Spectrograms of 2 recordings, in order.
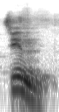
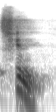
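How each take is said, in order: First: The name begins with a z-like sound. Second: The name begins with a ts-like sound. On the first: This is the spelling with the letter Z. "Z를 써서 진, 진광야 이렇게 말하는 것이 음력에는 맞겠습니다" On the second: This is the original Hebrew form. "히브리어로 말하면 미드바라 친, 그러니까 친입니다"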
